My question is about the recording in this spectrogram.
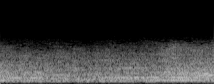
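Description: V8 stock car engines running at racing speed around the track: a steady drone with a sustained tone, growing a little louder near the end.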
